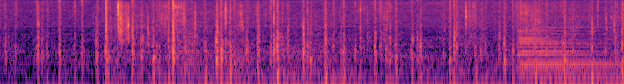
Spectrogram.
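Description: Several horses' hooves clatter on a hard street in a busy, uneven clip-clop, steady in loudness, as the arriving horses come up into a moonlit street and halt at the corner of a saloon, with a brief tonal ringing sound joining near the end.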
